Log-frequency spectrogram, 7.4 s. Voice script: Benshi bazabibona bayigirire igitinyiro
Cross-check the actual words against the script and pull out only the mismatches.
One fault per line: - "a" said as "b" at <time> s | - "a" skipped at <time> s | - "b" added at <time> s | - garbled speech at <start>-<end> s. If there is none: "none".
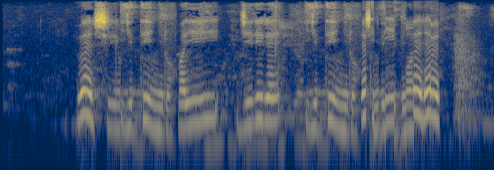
- "bazabibona" said as "igitinyiro" at 1.8 s
- garbled speech at 5.4-6.6 s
